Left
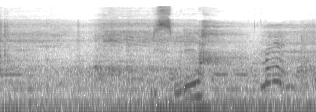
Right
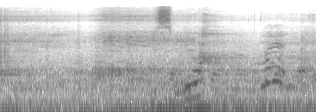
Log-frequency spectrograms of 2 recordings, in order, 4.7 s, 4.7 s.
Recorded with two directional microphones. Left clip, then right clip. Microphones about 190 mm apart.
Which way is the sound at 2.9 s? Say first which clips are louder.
Left 2 dB; 50° left (ahead or behind).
